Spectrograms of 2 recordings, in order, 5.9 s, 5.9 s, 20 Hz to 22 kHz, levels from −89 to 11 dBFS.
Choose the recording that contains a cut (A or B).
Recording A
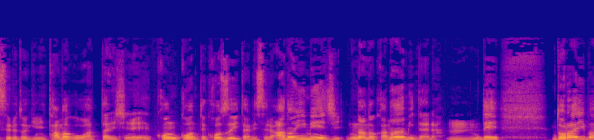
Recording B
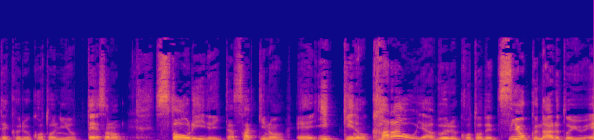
B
